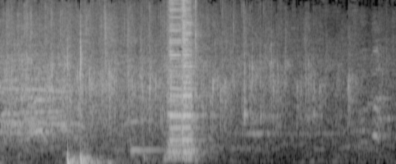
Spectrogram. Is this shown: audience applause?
yes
